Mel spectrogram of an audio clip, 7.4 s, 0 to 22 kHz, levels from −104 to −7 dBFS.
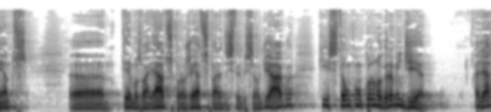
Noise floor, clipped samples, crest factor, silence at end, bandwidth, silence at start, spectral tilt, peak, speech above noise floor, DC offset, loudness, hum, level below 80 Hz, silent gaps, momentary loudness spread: -56 dBFS; under 0.1%; 20 dB; 0 s; 16 kHz; 0 s; -5.5 dB/octave; -2 dBFS; 33 dB; under 0.1%; -23 LUFS; none; -50 dBFS; none; 12 LU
